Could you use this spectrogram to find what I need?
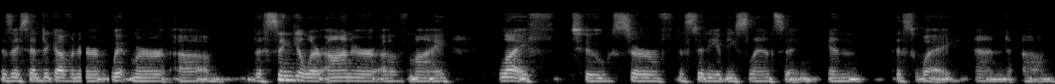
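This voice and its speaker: A woman speaks very slowly in a very deep, low, somewhat breathy voice. Her pitch swings very widely. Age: 60s. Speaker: retiring district court judge. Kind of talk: farewell speech. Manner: halting, many fillers.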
